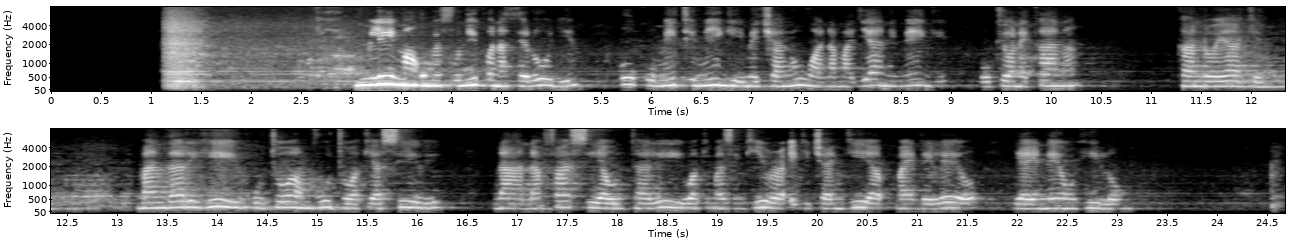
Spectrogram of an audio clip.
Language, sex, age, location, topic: Swahili, female, 25-35, Dar es Salaam, agriculture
